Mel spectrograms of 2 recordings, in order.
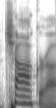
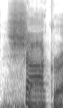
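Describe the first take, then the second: First: The word begins with a hard ch sound. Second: The word begins with a soft sh sound. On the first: This is how other people say it. "I hear people say chakra" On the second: This is how the speaker says it. "I pronounce it sh- chakra"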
